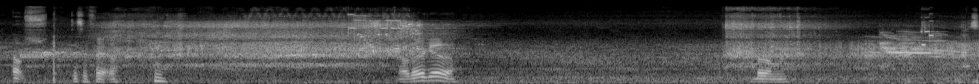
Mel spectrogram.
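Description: Electronic game blasts whoosh and crackle in bursts.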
